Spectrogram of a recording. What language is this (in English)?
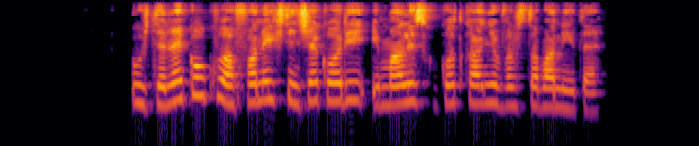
Macedonian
